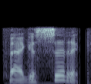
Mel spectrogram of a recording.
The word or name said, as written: phagocytic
